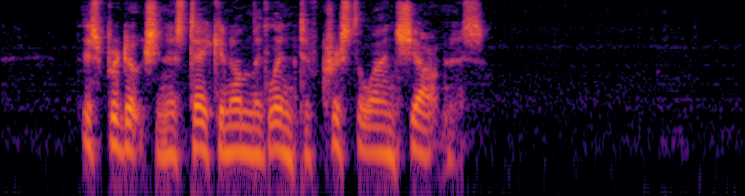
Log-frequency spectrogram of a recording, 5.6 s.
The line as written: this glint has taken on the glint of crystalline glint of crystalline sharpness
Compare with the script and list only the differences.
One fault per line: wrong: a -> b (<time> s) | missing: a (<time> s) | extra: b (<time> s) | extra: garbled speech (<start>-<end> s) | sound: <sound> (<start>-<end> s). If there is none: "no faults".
wrong: glint -> production (0.8 s)
missing: glint of crystalline (3.0 s)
